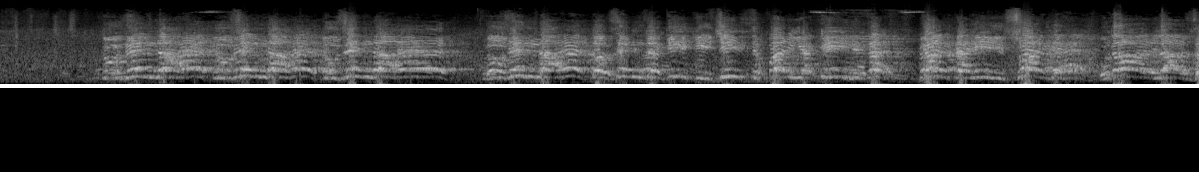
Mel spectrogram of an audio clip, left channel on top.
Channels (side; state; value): right; silent; 60 dB below the other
